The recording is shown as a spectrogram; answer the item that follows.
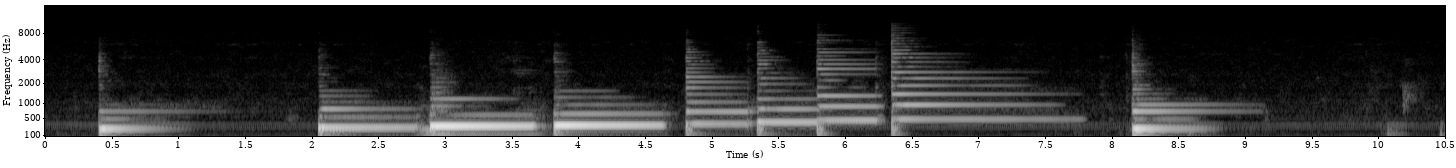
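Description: Guitar riff played one note at a time: a single note, then after a pause a run of seven notes climbing in pitch, the last left ringing, and one final lower note.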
